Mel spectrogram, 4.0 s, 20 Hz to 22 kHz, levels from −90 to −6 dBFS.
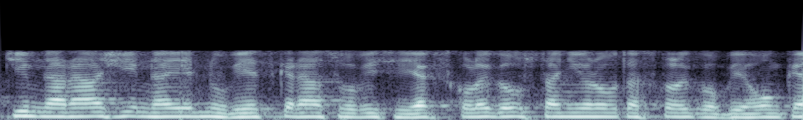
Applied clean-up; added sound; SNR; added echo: neural separator model SepFormer DNS4.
